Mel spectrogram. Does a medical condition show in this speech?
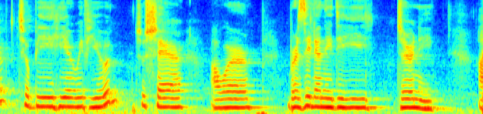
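No.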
